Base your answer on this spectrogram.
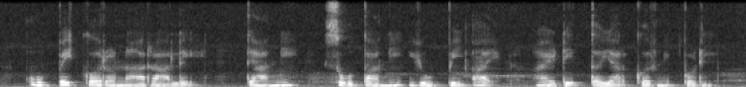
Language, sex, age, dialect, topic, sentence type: Marathi, female, 25-30, Northern Konkan, banking, statement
